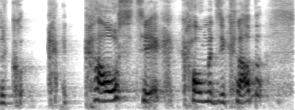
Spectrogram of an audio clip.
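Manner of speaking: fake German accent, slow, high and drawn out. Speaker announcing their upcoming date at a comedy club, in a put-on German accent. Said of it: "I don't know why I'm doing a German accent".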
